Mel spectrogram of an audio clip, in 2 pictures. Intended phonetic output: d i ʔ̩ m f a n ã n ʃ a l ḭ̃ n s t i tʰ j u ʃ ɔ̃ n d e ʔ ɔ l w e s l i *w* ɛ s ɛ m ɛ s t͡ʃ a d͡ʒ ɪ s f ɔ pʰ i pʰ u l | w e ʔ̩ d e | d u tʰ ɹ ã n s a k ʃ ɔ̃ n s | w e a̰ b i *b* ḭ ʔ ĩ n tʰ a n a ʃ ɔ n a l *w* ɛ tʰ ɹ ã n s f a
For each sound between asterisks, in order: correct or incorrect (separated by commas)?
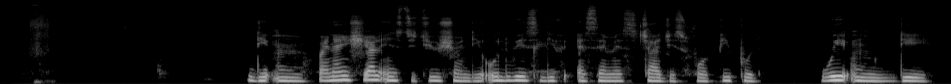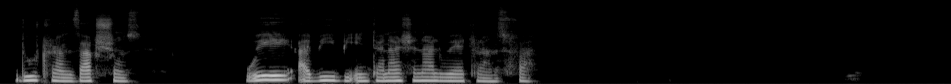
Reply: incorrect, correct, correct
